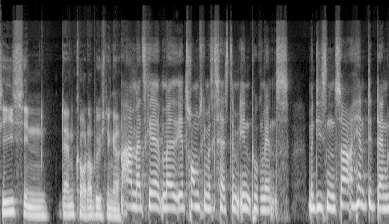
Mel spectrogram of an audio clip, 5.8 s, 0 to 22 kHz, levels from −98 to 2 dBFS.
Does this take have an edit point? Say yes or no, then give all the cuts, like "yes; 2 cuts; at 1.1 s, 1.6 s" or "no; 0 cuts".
yes; 2 cuts; at 3.2 s, 3.9 s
